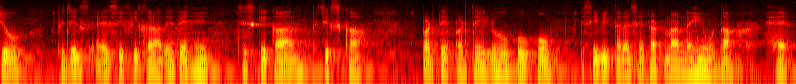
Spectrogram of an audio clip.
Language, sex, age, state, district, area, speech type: Hindi, male, 18-30, Rajasthan, Bharatpur, rural, spontaneous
